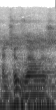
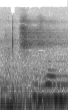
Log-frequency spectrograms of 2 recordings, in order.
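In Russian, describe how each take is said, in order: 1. Сказано нетерпеливым, требовательным тоном. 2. Сказано неуверенным, сомневающимся в себе тоном. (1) "Сколько я буду ждать, пока меня возьмут замуж?" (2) "Внутри я, конечно, чувствую, что такую дрянь замуж истеричку брать не надо"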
